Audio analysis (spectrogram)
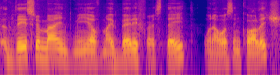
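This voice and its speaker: This man talks at a medium pitch in a Spanish accent. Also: very clean recording, silent background. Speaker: community health worker. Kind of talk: casual interview chat.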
